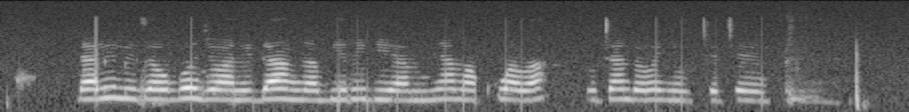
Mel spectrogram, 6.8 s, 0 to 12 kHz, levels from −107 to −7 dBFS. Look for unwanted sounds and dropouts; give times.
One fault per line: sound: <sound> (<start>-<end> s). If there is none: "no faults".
sound: throat clearing (5.9-6.3 s)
